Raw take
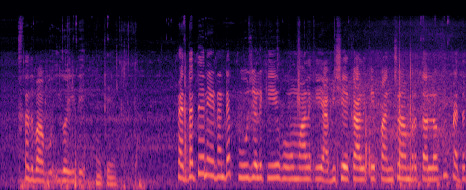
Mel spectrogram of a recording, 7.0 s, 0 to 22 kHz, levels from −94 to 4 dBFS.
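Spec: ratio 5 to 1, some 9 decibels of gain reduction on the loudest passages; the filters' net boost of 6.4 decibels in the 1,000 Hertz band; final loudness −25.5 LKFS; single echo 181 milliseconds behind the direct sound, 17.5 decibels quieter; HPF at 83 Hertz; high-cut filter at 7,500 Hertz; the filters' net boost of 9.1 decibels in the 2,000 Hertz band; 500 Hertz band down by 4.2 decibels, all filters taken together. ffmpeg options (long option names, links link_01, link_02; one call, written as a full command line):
ffmpeg -i in.wav -af "highpass=83,lowpass=7500,equalizer=frequency=500:width_type=o:gain=-8,equalizer=frequency=1000:width_type=o:gain=8.5,equalizer=frequency=2000:width_type=o:gain=9,acompressor=threshold=-17dB:ratio=5,aecho=1:1:181:0.133,volume=-2.5dB" out.wav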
